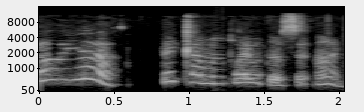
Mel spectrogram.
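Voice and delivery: put-on very high, tiny little child voice. Retelling how he matter-of-factly described the night playmates, in his little wee voice. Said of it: "said in his little wee voice".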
